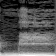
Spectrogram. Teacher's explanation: یا مدہ ہے، 1 الف کے برابر کھینچ کر پڑھیں گے، اور نون وقف کی صورت میں نون ساکن پڑھا جائے گا، وقف بالاسکان ہوگا، 3 سے 5 الف کے برابر کھینچ کر وقف کریں گے۔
